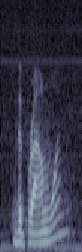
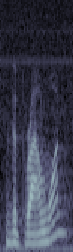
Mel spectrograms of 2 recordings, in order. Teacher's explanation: Rising intonation for clarification. To ask for clarification or more information, we use rising intonation.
